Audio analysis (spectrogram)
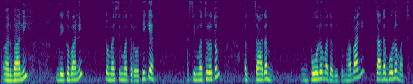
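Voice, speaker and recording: A woman's voice: medium pitch, moderate pace, long pauses, dark tone, a little hiss or hum, pitched above the performer's own voice, lightly acted. A woman voicing a disapproving uncle in a family story, admonishing firmly and repetitively.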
